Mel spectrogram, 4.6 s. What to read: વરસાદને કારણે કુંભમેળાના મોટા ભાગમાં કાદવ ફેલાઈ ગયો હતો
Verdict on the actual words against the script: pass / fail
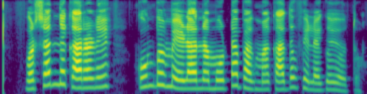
pass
